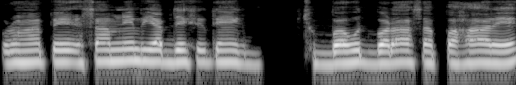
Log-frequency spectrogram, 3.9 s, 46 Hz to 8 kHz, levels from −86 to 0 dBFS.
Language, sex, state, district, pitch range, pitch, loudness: Hindi, male, Bihar, Lakhisarai, 175-190 Hz, 180 Hz, -20 LUFS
